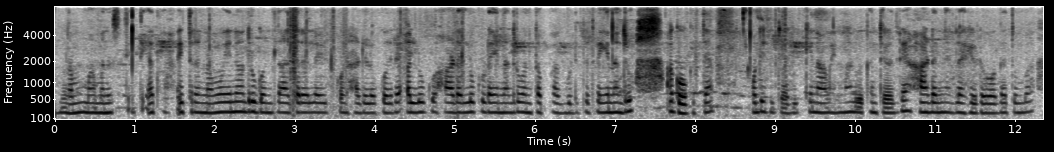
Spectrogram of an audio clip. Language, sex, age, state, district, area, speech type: Kannada, female, 18-30, Karnataka, Uttara Kannada, rural, spontaneous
